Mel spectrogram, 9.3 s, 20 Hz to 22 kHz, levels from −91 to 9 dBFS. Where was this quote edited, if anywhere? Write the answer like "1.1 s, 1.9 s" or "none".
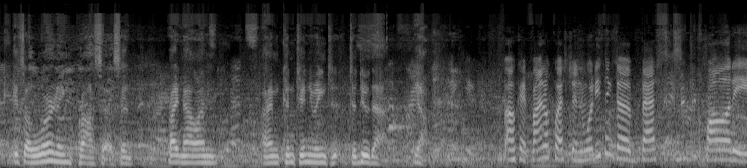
none

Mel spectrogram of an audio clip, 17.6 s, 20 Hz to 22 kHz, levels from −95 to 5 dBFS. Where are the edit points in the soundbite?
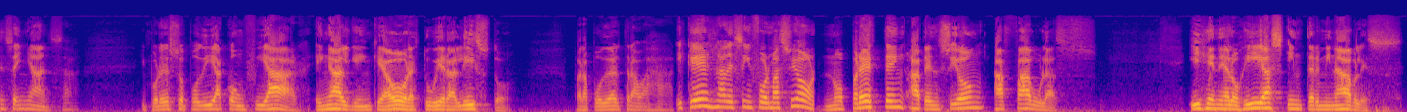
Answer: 8.4 s, 10.2 s

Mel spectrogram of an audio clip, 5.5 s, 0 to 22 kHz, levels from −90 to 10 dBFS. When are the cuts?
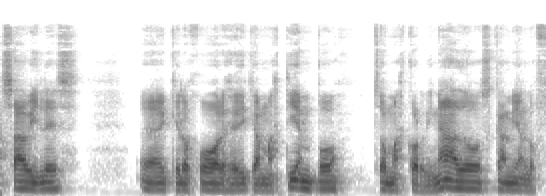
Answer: none

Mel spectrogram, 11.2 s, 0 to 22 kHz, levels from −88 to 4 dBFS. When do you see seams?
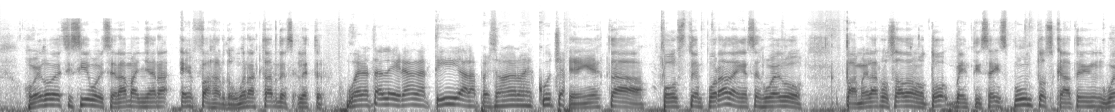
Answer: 5.6 s

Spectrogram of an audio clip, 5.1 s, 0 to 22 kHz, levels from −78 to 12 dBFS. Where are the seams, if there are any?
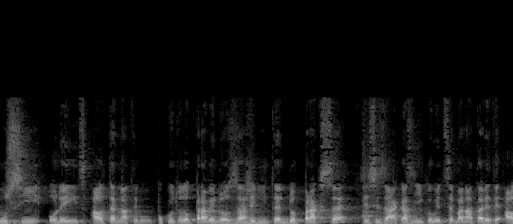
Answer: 1.5 s, 3.6 s

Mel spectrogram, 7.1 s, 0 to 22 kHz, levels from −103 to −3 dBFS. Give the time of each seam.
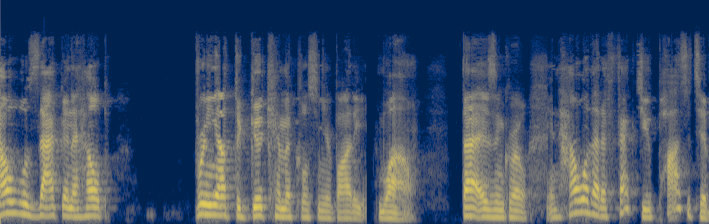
3.6 s, 5.5 s

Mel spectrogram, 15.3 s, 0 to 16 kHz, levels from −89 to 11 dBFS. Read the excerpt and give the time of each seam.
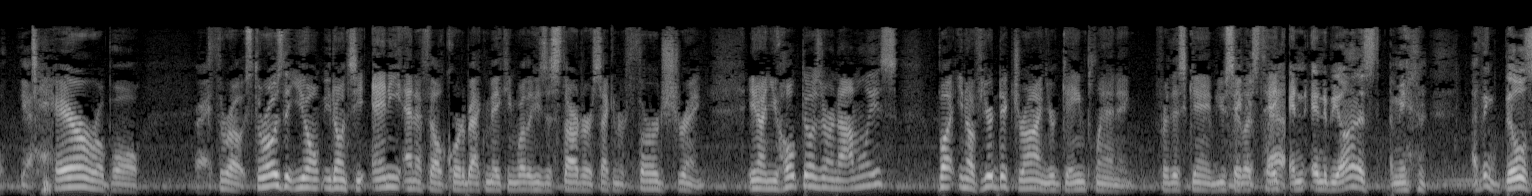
12.8 s

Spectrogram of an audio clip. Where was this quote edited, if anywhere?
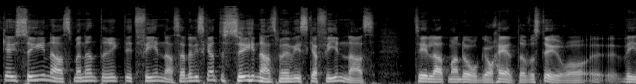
none

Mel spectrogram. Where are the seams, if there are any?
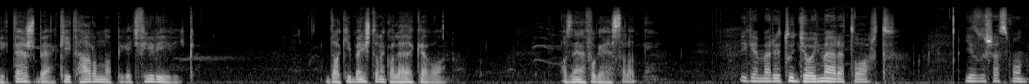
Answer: none

